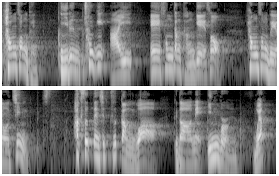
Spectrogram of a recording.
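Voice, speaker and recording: A male English teacher talks through a reading passage, asking his students questions and answering them himself. His voice sits a little higher than most men's. A faint hiss and a few clicks run under the recording. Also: sing-song, takes it slowly. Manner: explains sentence by sentence, asks and answers his own questions; switches between English words and explanation, addresses students directly. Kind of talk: online exam lecture.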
